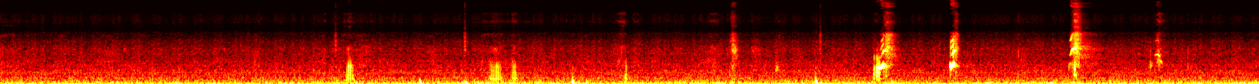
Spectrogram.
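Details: A deaf Chihuahua asleep and dreaming gives soft, muffled yips and brief whimpers over a low background hum.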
